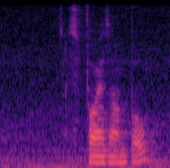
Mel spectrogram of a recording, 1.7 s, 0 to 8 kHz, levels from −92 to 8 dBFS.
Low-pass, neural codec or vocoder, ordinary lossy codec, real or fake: 7.2 kHz; none; AAC, 48 kbps; real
